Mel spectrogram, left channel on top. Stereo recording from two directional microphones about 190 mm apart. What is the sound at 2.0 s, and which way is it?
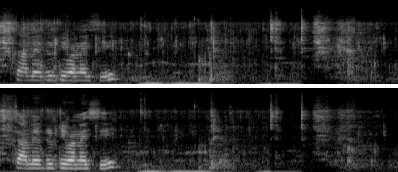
Water, 15° left (ahead or behind).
